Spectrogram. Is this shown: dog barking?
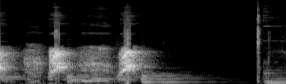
yes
